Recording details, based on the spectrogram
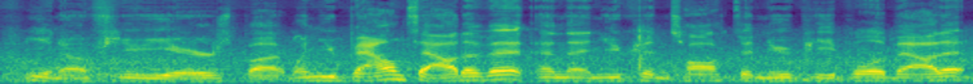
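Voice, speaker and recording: A man's fairly low voice at a moderate pace, fairly even in intonation, over noticeable background noise. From Baltimore, Maryland (US). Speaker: livestreamer. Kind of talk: casual livestream chat. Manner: casual, rambling with fillers.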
